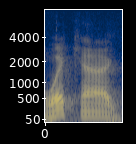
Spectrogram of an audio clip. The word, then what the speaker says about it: WCAG: So if that's not meeting WCAG that's how you say it doesn't meet accessibility.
